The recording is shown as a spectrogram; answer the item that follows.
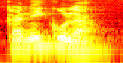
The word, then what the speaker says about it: canícula: porque es, no, es canícula, porque es K con N, código con acento en la I.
